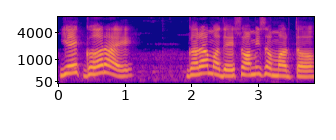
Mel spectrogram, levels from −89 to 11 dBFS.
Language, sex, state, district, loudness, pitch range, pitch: Marathi, female, Maharashtra, Solapur, -14 LUFS, 230-300 Hz, 270 Hz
